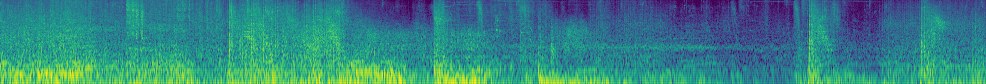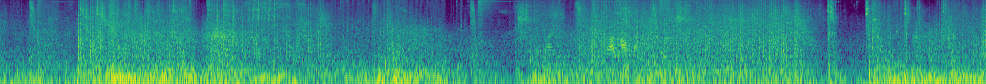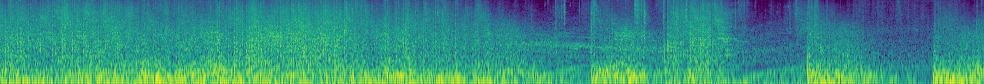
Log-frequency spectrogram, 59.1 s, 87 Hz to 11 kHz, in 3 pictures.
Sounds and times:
Speech: 30.4 - 30.9, 31.8 - 32.6.

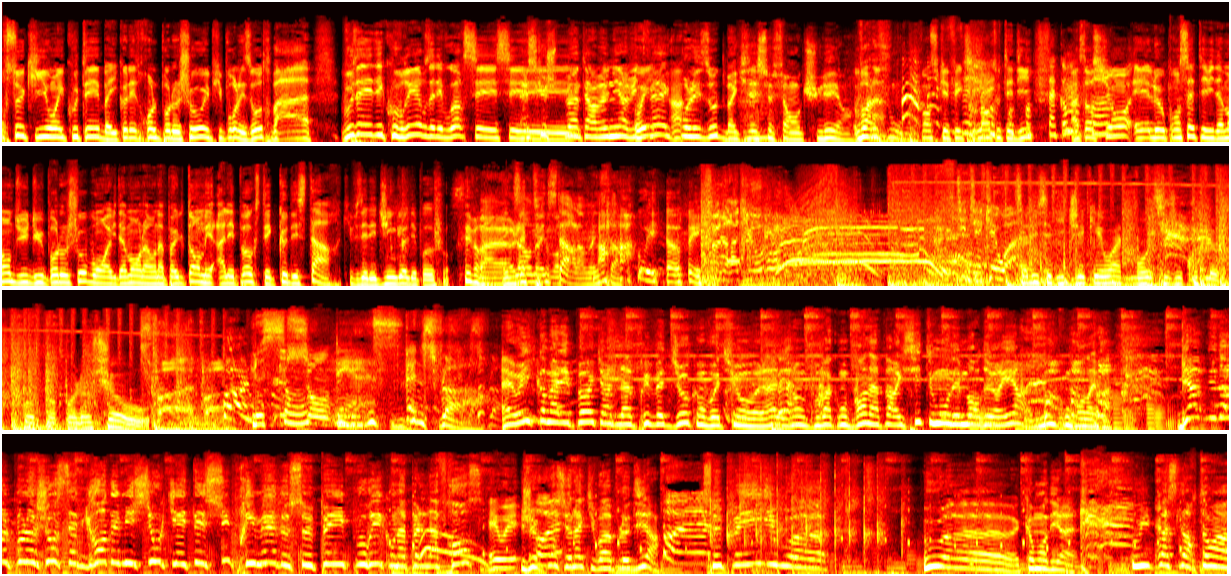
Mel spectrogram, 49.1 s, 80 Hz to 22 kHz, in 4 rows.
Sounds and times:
Speech: 0.0 - 20.0, 21.9 - 35.6, 36.3 - 45.1
Music: 3.4 - 11.4, 19.3 - 49.0.

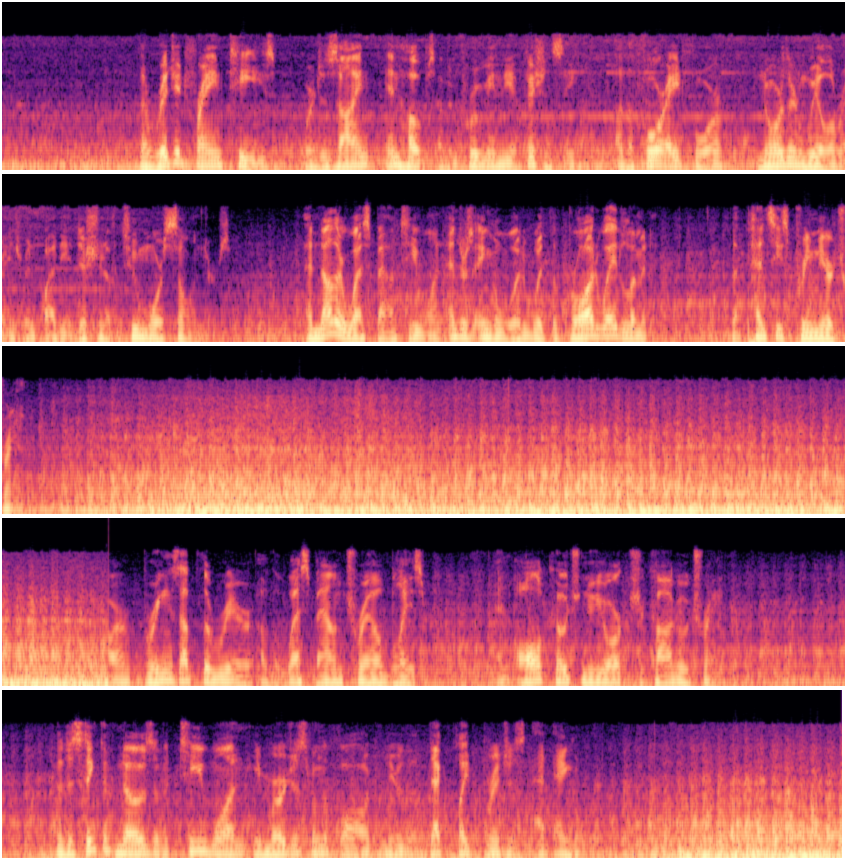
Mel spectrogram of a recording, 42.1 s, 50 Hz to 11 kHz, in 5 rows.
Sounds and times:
Speech: 1.4 - 10.7, 11.5 - 14.9, 15.7 - 17.1, 26.4 - 29.6, 30.2 - 32.6, 34.3 - 39.7.

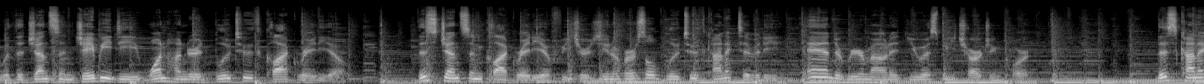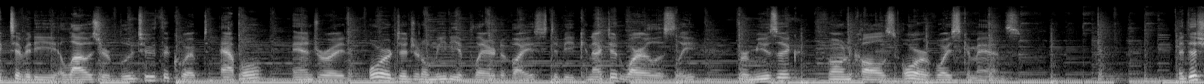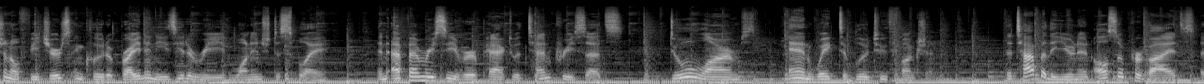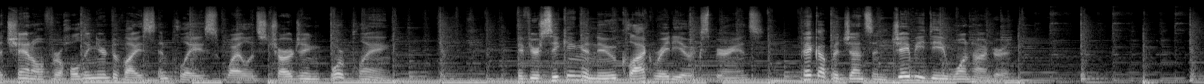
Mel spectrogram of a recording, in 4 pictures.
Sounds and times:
Speech: 0.0 - 3.5, 4.2 - 10.4, 11.6 - 22.3, 23.8 - 33.5, 34.2 - 40.1, 41.3 - 46.4
Music: 0.0 - 48.1.

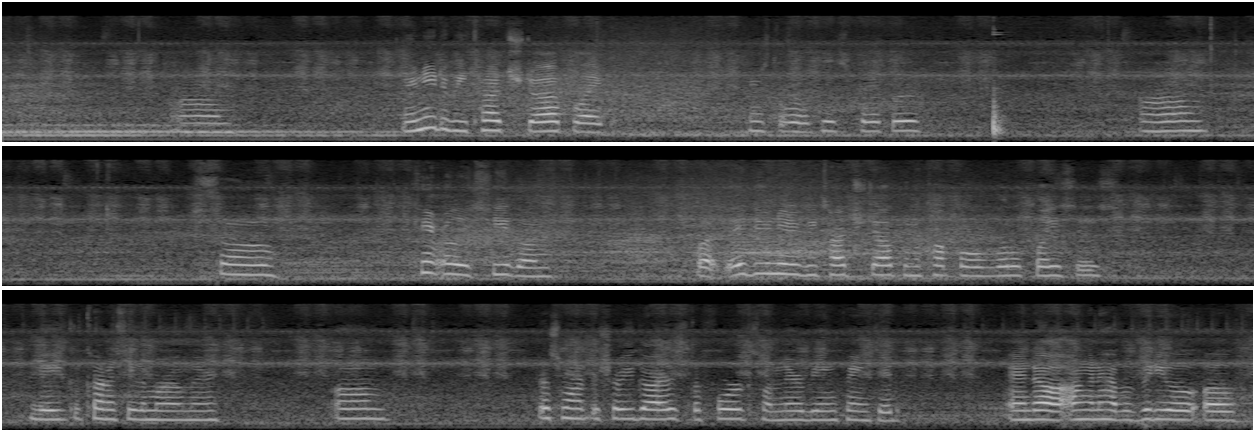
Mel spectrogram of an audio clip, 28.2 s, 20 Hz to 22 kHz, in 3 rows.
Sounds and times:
Speech: 1.3 - 1.8, 3.0 - 4.6, 5.6 - 6.9, 8.6 - 9.0, 10.8 - 11.5, 12.5 - 13.6, 14.6 - 17.8, 19.0 - 20.4, 21.3 - 21.7, 22.8 - 25.5, 26.3 - 28.1.

